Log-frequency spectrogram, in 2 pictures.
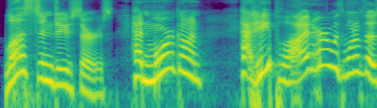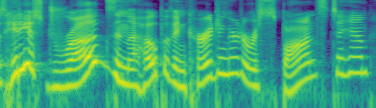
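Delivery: high, loud, scandalized narration; outraged realization. A narrator's reading. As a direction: voice her horrified suspicion at full pitch. Reads heroine's outraged suspicion.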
